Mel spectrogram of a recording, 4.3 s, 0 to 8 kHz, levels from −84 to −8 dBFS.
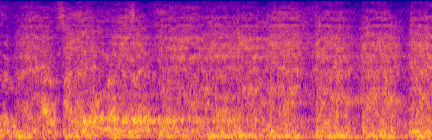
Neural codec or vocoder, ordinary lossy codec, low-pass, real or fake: codec, 16 kHz, 4 kbps, FunCodec, trained on Chinese and English, 50 frames a second; none; none; fake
